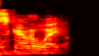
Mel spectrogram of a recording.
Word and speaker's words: Piscataway: Now, 1852, John purchased 187 acres at the intersection of Marlborough Piscataway. I butchered that, and I apologize for people. – Piscataway. – Piscataway? – Yep.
